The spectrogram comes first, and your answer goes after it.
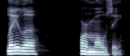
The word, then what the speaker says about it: Layla Hormozi: And Layla Hormozi.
